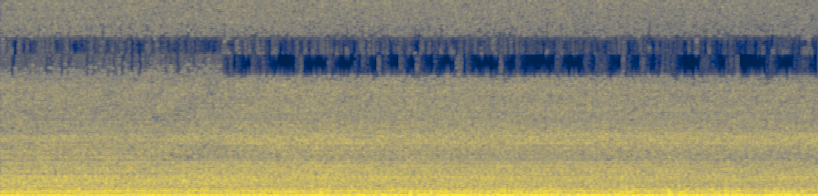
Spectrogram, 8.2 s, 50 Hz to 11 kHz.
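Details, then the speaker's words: Spartan Urban Warrior hydro jetter truck at idle during its first service. Loud engine drone with uneven surging: the pump pulses because its ripped, kinked, leaking quarter-inch supply hose can't supply the estimated 3–4 gpm the pump pushes even at idle. "he located a hose that was ripped and kinked in our machine which is why it's uh not running smoothly it's pulsating as he was saying"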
